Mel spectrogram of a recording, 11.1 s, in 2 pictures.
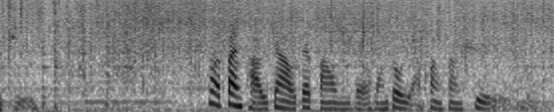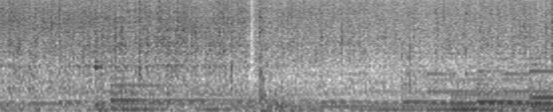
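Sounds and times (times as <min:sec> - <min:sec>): clams sizzling in a wok: 0:00.0 - 0:11.0
soft background music: 0:00.0 - 0:11.0.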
